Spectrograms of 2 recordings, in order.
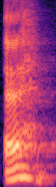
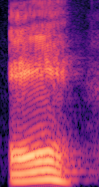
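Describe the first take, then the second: First: "eh" short and centred, as in Scottish six; short six vowel. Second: "eh" open and longer, as in sex; open sex vowel. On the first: YouTuber contrasting two vowels for viewers, short and careful. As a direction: say "eh" as a brief uh-like vowel. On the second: YouTuber contrasting two vowels for viewers, open and careful. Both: Shown as a demonstration. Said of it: "can tell the difference between eh".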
